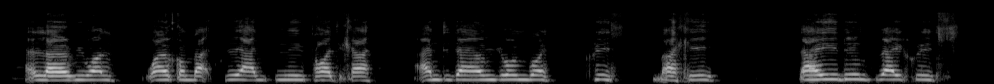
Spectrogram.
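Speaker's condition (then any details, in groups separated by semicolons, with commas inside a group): Cerebral palsy; arms affected, left hand usable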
